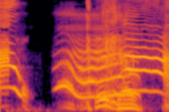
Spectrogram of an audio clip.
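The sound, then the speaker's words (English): A voice imitates an angry, screaming cat: a brief yowl, a pause, then a long, loud, wavering screech that bends up and down in pitch, with another cry starting at the end. “It is like if a woman was doing her best cat impression, if that cat was very mad.”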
